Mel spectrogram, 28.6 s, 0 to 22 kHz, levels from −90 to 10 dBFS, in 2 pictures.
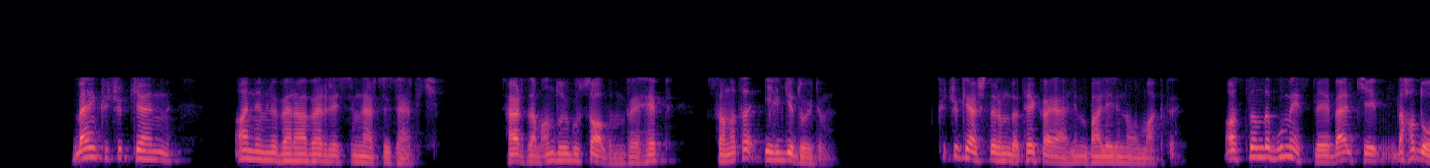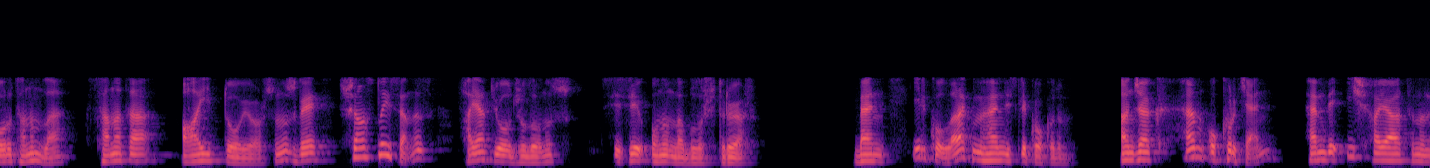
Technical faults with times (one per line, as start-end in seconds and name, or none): none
